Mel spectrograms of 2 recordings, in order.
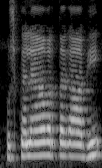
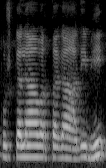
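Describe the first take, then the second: First: The word is said with one syllable missing. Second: The word is said with the full syllable count. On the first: The verse loses its metre. The speaker calls it wrong. "അങ്ങനെ പറഞ്ഞാൽ പോരാ, അവിടെ വൃത്തഭംഗം വരും" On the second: The verse keeps its metre. The speaker calls it right. "എന്ന് തന്നെ പറയണം"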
